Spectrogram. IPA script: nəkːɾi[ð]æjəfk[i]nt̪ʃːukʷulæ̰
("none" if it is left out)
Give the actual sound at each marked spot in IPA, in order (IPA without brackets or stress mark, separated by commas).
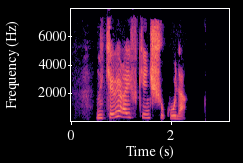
ʁ, i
